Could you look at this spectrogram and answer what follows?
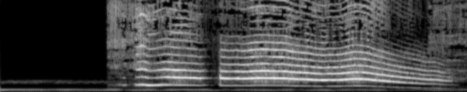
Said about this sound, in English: they heard a loud, wailing noise that sounded like the scream of an ambulance siren, or maybe some pipes in your guys' Airbnb.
